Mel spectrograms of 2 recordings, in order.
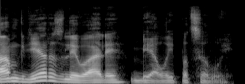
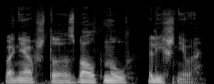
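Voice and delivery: plain reading voice

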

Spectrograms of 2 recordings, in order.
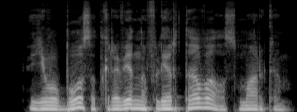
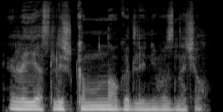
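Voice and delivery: usual speaking voice

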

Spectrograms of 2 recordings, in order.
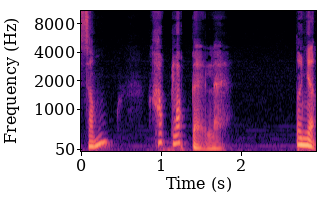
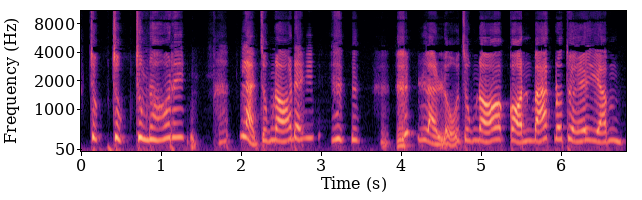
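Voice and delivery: weeping graveside plea. A narrator's reading. Woman confessing at the grave of old Cải, wailing plea. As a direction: sob and stammer as you beg the dead for forgiveness. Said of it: "nghe được mụ khấn".

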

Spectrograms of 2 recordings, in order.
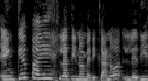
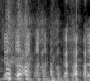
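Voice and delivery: real laughing fit, louder; loud burst of laughter; 8 dB louder than usual. Real, not acted. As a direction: break out laughing hard. Friends laughing at drug joke.

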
